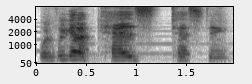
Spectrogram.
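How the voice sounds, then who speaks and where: A young man teases his chat with incredulity as he plays a block-building game, his casual commentary rambling along. His voice is high-pitched and a bit bright, with fairly even intonation at a moderate pace, and faint music sits behind it.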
